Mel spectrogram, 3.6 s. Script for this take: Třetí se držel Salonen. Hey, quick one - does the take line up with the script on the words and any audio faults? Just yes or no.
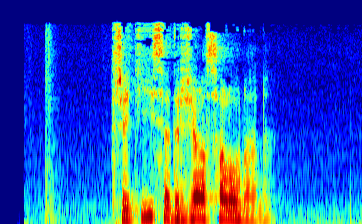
no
